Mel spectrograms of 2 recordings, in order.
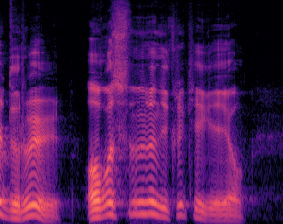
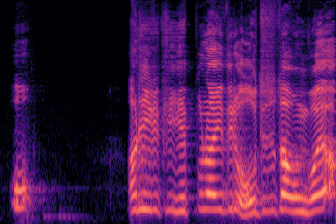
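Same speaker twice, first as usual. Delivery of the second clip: much higher and louder, delighted amazement; fussing with children; 11 semitones higher, 7 dB louder than usual. Retold or imitated. Old pastor greets Sunday school children, hammed-up delight. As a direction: gush over the kids like a doting grandpa. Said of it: "호들갑을 떨죠".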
